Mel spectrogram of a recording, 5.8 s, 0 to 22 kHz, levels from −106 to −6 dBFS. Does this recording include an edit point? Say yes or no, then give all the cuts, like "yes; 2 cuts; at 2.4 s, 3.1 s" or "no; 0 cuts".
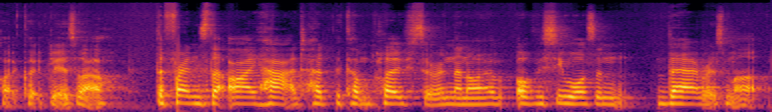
yes; 1 cut; at 0.9 s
